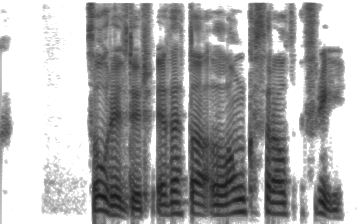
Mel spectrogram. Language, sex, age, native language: Icelandic, male, 20-29, Icelandic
